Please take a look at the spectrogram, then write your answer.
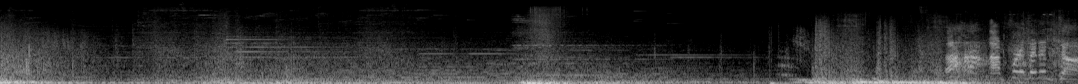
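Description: Confringo spell explosions in Hogwarts Legacy: two heavy booming blasts, one midway and a longer rumbling burst near the end, set amid combat effects and spoken spell incantations.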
